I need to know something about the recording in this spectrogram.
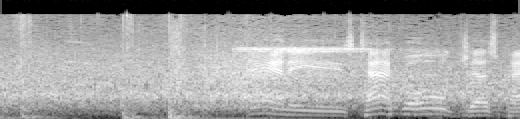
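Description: Football players collide with dull thuds in a tackle.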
